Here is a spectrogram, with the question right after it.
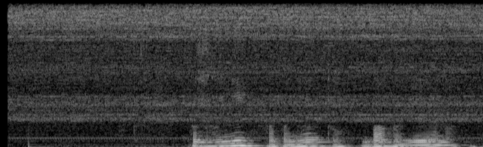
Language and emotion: Russian, sad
